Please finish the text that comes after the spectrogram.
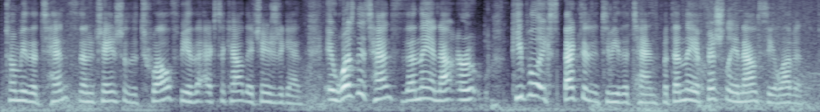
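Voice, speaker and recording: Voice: medium pitch, fast talker, hardly any pauses, pushed and bright, slight background noise, low-quality recording. A game streamer chatting casually and answering viewers' questions in a conversational way. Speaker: livestreamer. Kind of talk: casual live-stream chat while gaming.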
